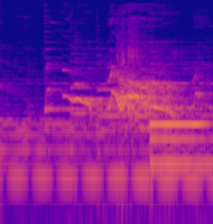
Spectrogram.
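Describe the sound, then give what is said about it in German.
Puppies whimpering as they lie in straw behind a wooden fence with their mother nearby: thin, high whining tones that waver and overlap continuously, fairly loud, with no talking. “Hundewelpen!”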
